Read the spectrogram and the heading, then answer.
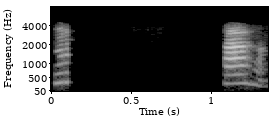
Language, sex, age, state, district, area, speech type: Bengali, female, 18-30, West Bengal, Kolkata, urban, conversation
